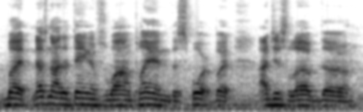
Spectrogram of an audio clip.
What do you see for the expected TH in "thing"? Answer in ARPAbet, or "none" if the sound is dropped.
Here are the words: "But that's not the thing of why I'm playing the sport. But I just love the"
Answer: TH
